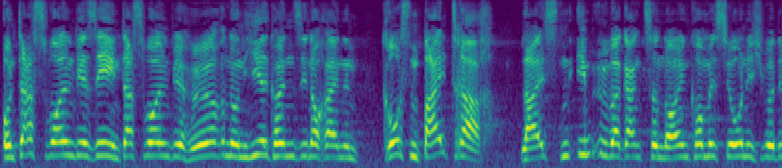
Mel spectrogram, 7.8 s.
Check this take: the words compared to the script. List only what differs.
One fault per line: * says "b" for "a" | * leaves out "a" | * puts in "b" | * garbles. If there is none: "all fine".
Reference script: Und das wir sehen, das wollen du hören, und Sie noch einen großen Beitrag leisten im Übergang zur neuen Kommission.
* puts in "wollen"
* says "wir" for "du"
* puts in "hier können"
